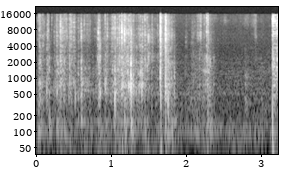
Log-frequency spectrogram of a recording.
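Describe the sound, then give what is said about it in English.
Someone trims a small piece of tape, producing quiet crinkling and rustling with a few sharper crackles and snips. The sounds are scattered and soft throughout, and no one speaks. “And I'm going to trim my tape into a small little piece and grab some tweezers”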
